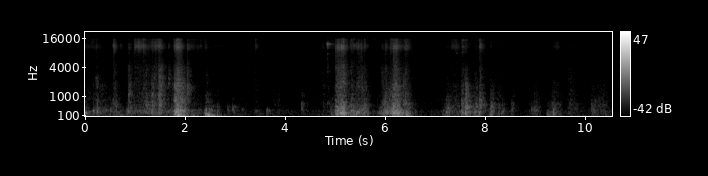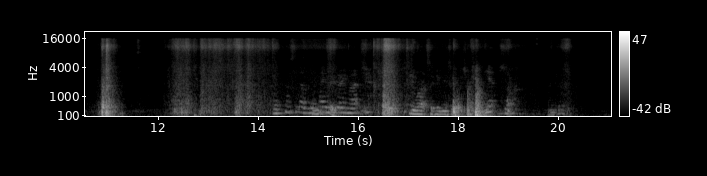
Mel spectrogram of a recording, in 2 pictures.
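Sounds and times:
groceries and crates knocking: 17.8 - 18.8.

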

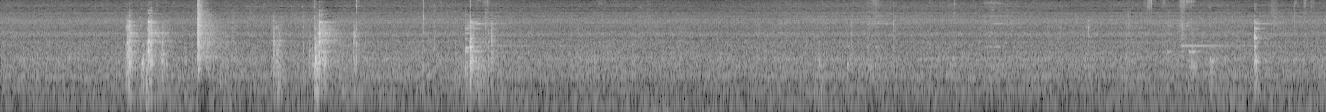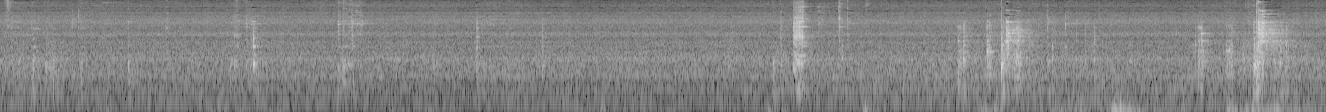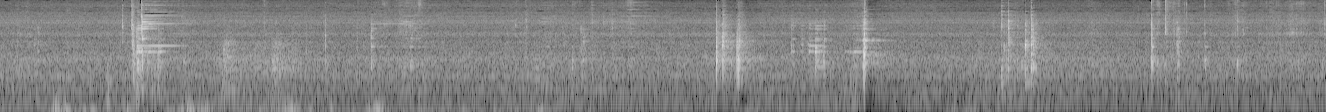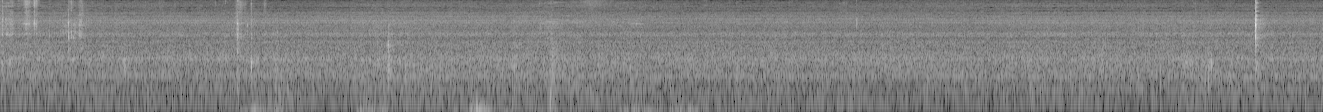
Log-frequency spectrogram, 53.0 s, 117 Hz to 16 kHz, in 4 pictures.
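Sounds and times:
metallic clinks and knocks: 11.6 - 12.8, 27.8 - 29.6.

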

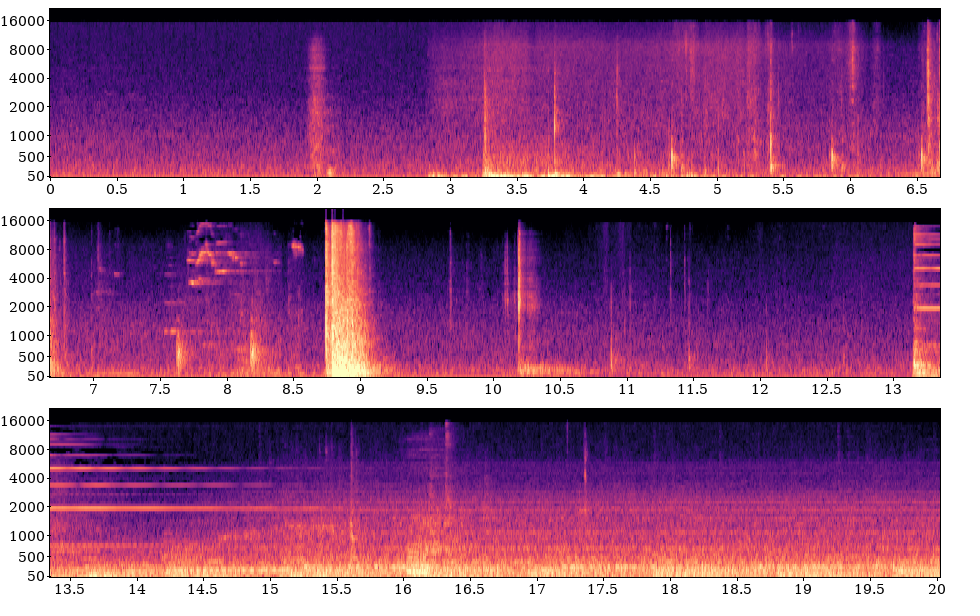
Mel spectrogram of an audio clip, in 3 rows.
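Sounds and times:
footsteps: 2.8 - 8.6, 10.3 - 12.8
door slamming shut: 7.6 - 9.3.

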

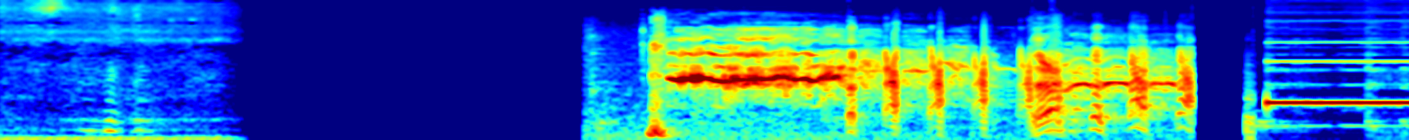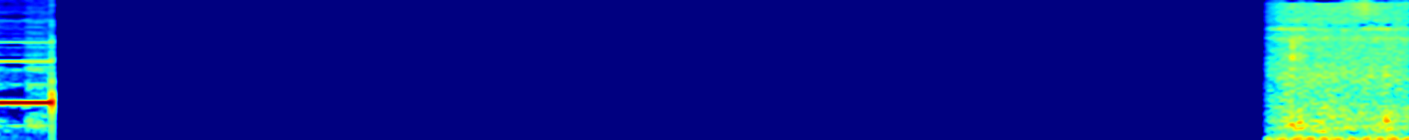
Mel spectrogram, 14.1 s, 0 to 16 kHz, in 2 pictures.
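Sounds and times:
man cackling laughter: 3.2 - 6.0
electronic beep: 6.3 - 7.4.

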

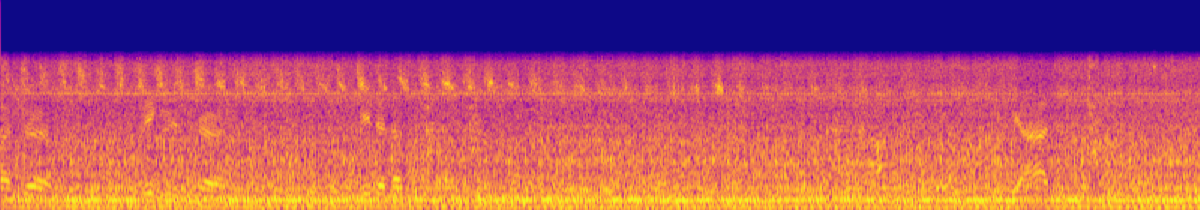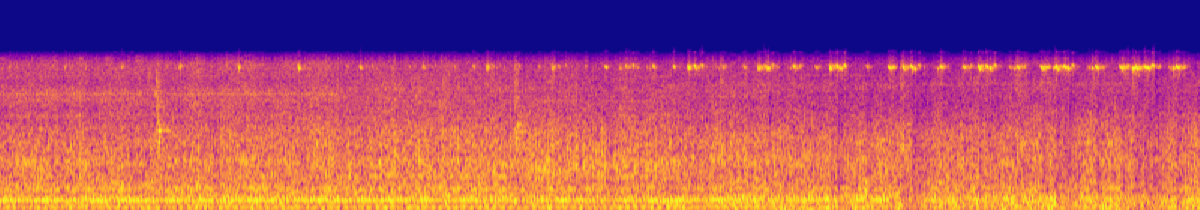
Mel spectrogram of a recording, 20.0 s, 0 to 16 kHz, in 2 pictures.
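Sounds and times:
aircraft engine drone: 0.0 - 20.0
wind noise: 8.9 - 20.0.

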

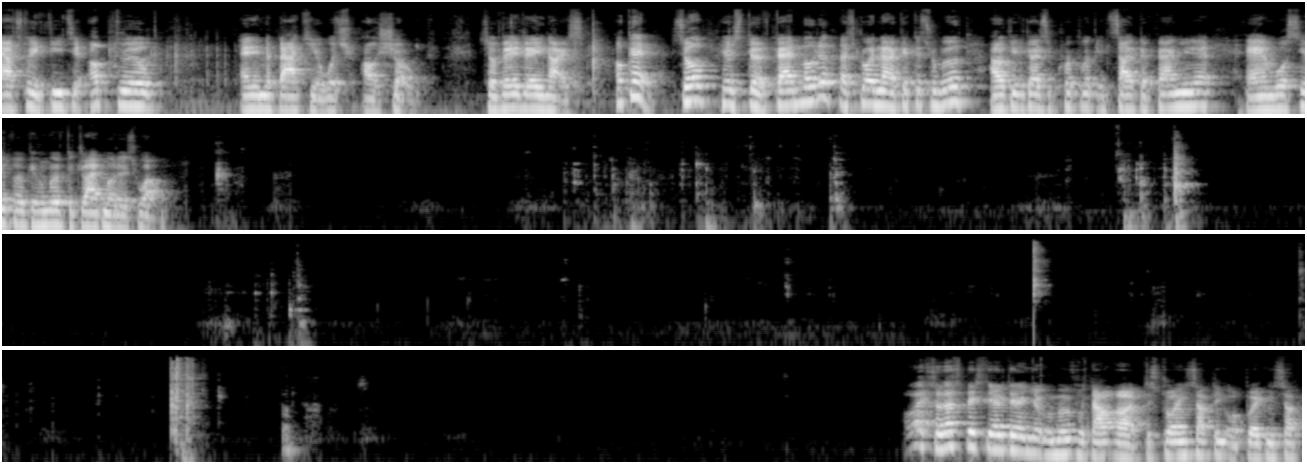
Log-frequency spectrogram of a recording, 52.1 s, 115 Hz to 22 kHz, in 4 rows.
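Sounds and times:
plastic parts clicking and scraping: 18.2 - 21.6, 28.2 - 29.3.

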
